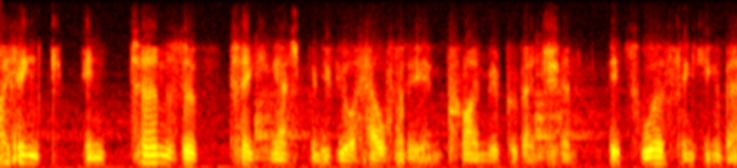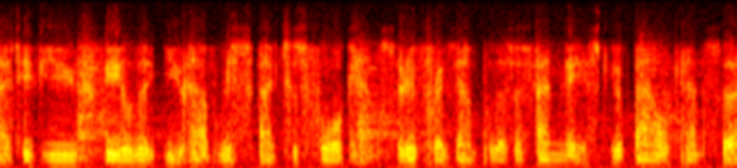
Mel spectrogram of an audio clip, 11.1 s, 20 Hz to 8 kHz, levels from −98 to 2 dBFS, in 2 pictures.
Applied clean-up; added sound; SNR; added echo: none; Mechanisms; 17 dB; none.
